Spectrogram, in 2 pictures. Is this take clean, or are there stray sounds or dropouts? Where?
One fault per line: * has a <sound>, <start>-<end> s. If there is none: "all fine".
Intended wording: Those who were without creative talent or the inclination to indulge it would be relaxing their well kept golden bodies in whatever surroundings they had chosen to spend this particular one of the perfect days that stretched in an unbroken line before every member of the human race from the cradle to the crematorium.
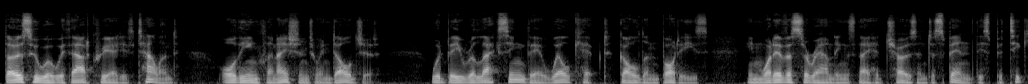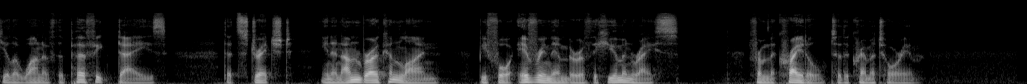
all fine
